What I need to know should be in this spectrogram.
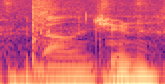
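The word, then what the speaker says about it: Valančiūnas: Valanciunas. – Valanciunas.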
